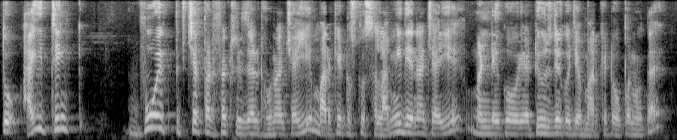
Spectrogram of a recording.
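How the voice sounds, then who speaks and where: Higher-voiced man explaining stock markets. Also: lively intonation, fairly quick, a little mellow. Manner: explanatory, uses everyday analogies; conversational, thinks aloud with fillers. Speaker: market analyst host. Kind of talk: weekly stock market analysis talk.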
